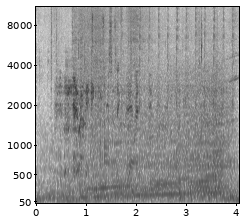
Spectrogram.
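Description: A fleeing car accelerating away during a motorway police pursuit, its engine rising steadily in pitch under continuous road and wind noise, with people talking over it.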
